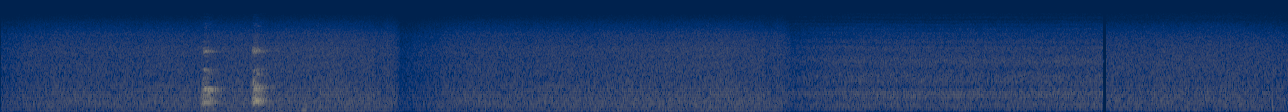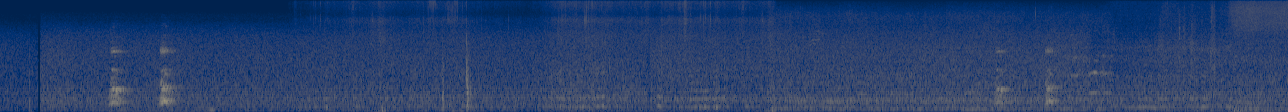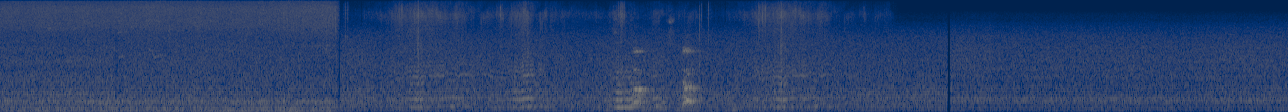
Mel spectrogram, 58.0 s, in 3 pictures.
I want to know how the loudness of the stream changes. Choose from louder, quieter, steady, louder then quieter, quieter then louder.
steady.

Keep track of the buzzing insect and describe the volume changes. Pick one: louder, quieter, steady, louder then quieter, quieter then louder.
steady.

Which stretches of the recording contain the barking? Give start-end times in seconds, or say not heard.
3.0-4.6, 20.9-22.6, 34.2-35.8, 48.1-49.7.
